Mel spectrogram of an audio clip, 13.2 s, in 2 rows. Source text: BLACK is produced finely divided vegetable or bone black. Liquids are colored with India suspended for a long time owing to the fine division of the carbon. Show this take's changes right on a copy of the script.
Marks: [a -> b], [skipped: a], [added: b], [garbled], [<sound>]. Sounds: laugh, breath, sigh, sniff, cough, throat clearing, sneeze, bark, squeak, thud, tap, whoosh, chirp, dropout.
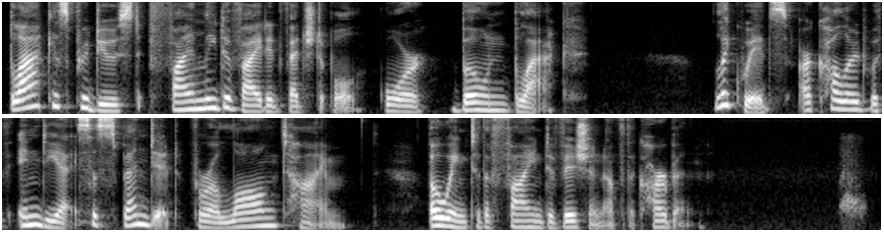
BLACK is produced finely divided vegetable or bone black. Liquids are colored with India suspended for a long time owing to the fine division of the carbon. [whoosh]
